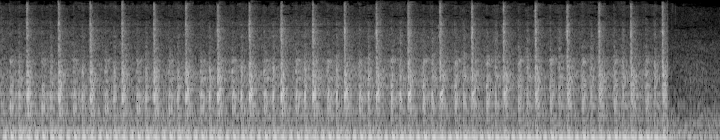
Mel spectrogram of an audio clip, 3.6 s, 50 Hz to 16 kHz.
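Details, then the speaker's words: FRS towed home for a 2JZ build: sharp regular knocks, about three a second, over a steady idle until the engine cuts off. Engine knocking at idle, judged done for. "You guys hear that thing? Oh, that thing is done for. But she still moves, so that's a good sign. At least we can get it back in the shop. So let's get it moved over. So we're going ahead and got it in the shop. But looking around, this thing's knocking."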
